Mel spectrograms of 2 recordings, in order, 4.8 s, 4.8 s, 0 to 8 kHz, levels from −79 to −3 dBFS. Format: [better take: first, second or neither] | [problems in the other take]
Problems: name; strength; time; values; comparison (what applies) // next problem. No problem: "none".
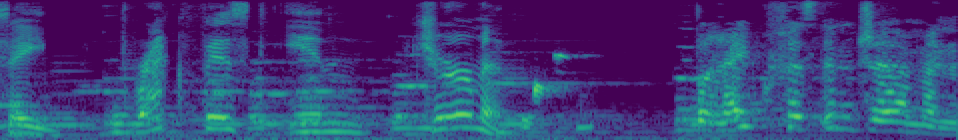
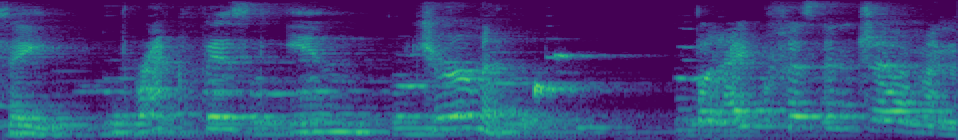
first | background sound (Piano); 17 dB below the speech // room echo; dies away in 0.8 s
